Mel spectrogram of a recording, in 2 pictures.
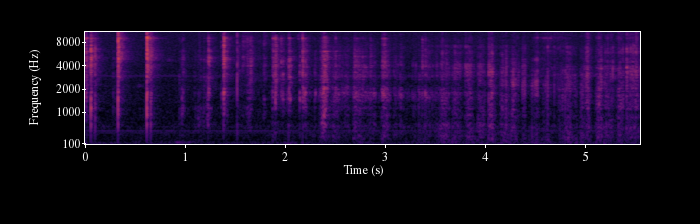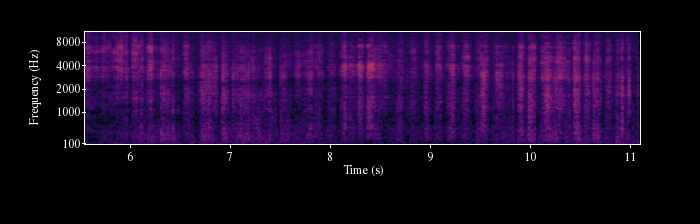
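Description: A small black plastic Sony lens cap, a thin hollow disc, is held in both hands and scratched and tapped with fingertips and short nails close to the microphone ears. Dense, rapid crisp scratching and light clicking ticks run the whole clip over a steady low hum near 59 Hz, with bright, dry transients that die away almost at once.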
